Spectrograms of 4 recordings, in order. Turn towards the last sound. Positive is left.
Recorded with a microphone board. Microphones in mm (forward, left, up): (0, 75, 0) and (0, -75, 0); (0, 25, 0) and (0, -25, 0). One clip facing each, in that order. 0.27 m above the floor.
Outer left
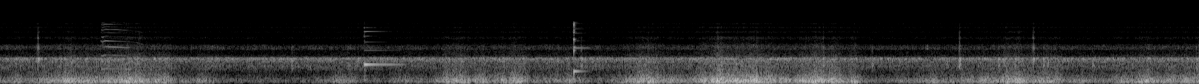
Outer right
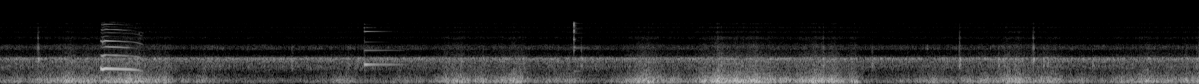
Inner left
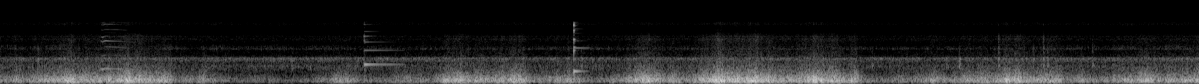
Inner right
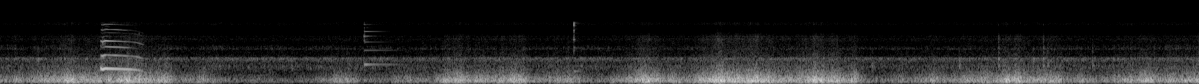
turn(degrees=70)  # may be behind; listen again after turning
